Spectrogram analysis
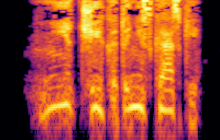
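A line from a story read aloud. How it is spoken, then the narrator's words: Heated whisper. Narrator (Russian): шепотом горячился Бочу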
